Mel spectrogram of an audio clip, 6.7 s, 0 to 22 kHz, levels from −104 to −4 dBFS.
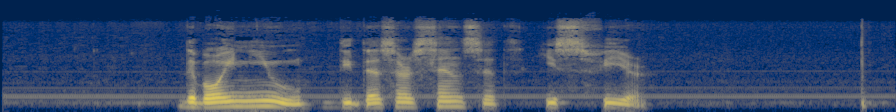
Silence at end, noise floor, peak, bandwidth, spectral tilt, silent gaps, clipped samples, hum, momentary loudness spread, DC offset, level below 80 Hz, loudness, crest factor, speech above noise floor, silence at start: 0.2 s; -61 dBFS; -10 dBFS; 12 kHz; -5 dB/octave; none; under 0.1%; none; 16 LU; under 0.1%; -74 dBFS; -28 LUFS; 20 dB; 35 dB; 1.35 s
